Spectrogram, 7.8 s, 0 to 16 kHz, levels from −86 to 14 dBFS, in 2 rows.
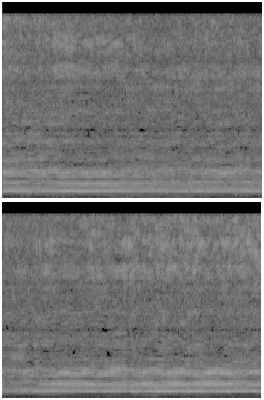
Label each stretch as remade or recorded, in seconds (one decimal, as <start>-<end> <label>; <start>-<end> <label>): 0.0-7.8 recorded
